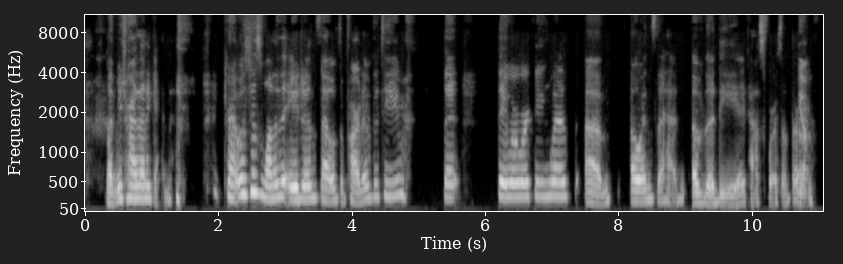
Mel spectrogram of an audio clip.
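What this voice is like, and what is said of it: Sick-sounding voice. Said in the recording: “I'm gonna blame it on me being sick, as you can probably tell from my voice”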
